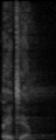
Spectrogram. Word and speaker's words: Paytm: How do you pronounce it? Paytm.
